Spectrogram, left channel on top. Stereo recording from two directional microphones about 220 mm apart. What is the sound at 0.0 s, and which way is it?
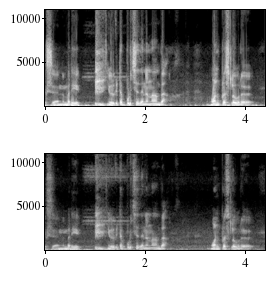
Speech, 50° left (ahead or behind).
